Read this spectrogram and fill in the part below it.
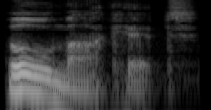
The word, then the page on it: bull market: British English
